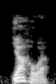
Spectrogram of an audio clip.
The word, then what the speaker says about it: Yahweh: hand minad of Yahweh Yahweh the proper pronunciation of the name of eloah God as directed in his Torah teaching regarding his higher existence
